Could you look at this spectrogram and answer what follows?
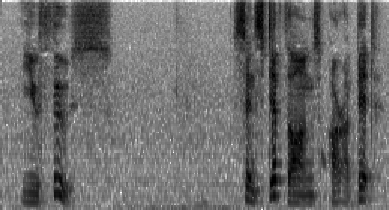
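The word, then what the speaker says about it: εὐθύς: And lastly, epsilon upsilon is pronounced as the EU in feud, and so euthus.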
